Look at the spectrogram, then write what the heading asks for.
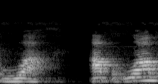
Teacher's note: ऊपरी सतह की जो दांत है और आपका होंठ आपस में जब बिल्कुल मिल जाते हैं तब वह की ध्वनि उत्पन्न होती है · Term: दंत ओष्ठ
